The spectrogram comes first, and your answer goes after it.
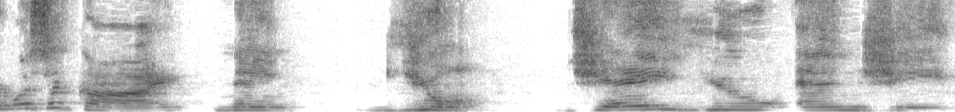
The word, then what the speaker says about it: Jung: J-U-N-G is pronounced Jung, not Jung or Young, but Jung, Carl Jung.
